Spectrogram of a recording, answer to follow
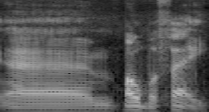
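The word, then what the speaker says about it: Ballybofey: I kept used twice in Bulbafay, which is in County Donegal. It doesn't look like that when you spell it.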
